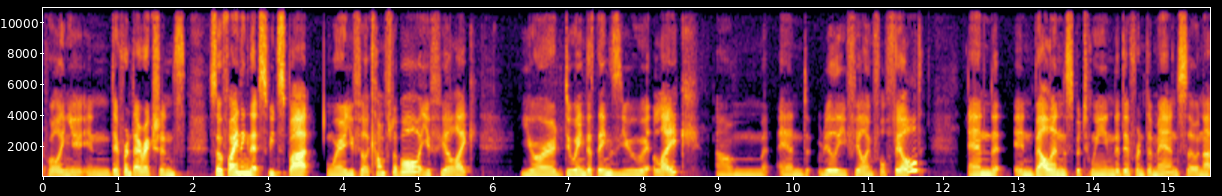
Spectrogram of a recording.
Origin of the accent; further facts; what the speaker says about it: Luxembourg; moved away as an adult; also born or lived in St. Petersburg, Florida / Claremont, California; I am born and raised in Luxembourg.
